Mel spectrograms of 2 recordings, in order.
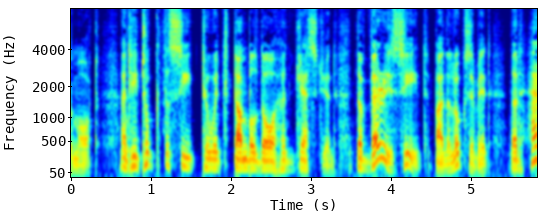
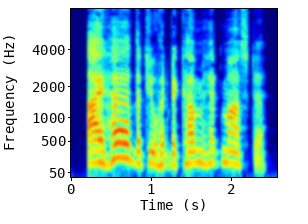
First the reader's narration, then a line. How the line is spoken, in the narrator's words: he said, and his voice was slightly higher and colder than it had been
